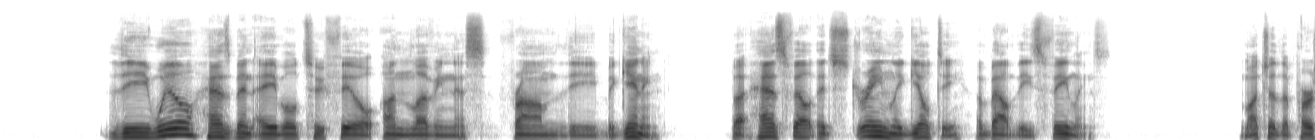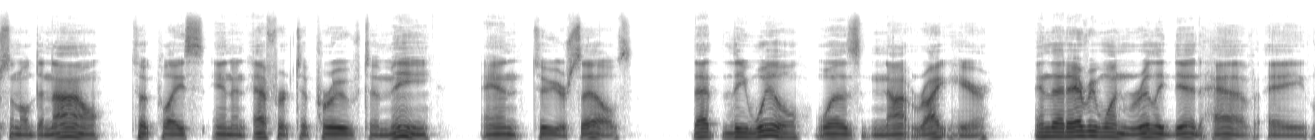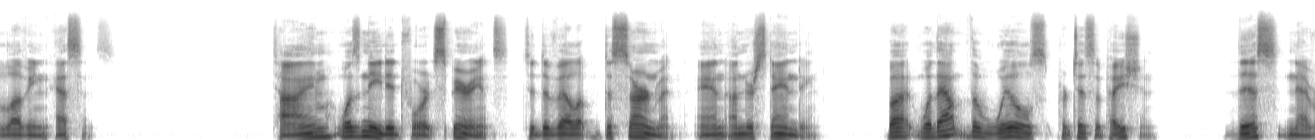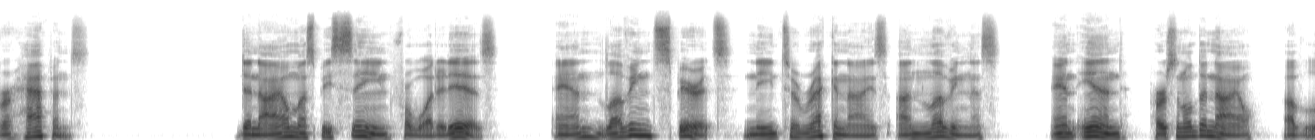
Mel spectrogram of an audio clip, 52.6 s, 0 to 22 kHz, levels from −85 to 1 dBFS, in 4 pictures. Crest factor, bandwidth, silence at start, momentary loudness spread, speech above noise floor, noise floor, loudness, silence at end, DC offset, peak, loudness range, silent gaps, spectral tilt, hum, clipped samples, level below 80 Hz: 18 dB; 14 kHz; 1.1 s; 11 LU; 64 dB; -87 dBFS; -23 LUFS; 0 s; under 0.1%; -4 dBFS; 6 LU; none; -6 dB/octave; none; under 0.1%; -56 dBFS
